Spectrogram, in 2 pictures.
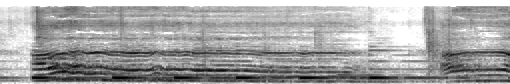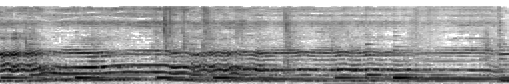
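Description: A woman singing while playing a soprano mahogany ukulele fingerstyle, both ringing with the echo of a rock cave. The voice stops briefly about four seconds in while the plucked notes carry on, then comes back in.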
